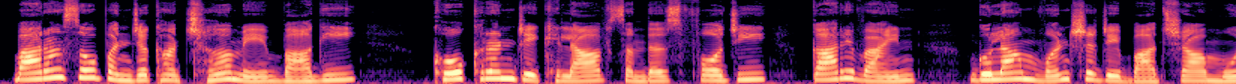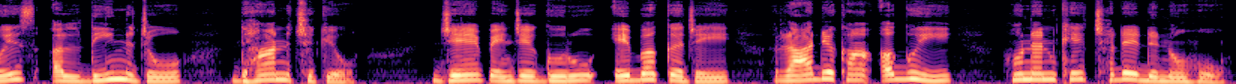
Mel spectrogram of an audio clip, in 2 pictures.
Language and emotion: Sindhi, neutral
